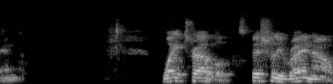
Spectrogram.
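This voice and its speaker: A man's delivery shows ordinary pitch variation and keeps to a moderate pace. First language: French. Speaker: network marketing presenter. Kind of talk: business presentation. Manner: halting, repeats words.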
